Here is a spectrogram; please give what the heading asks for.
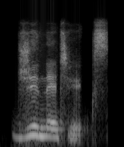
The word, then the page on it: genetics: Indian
